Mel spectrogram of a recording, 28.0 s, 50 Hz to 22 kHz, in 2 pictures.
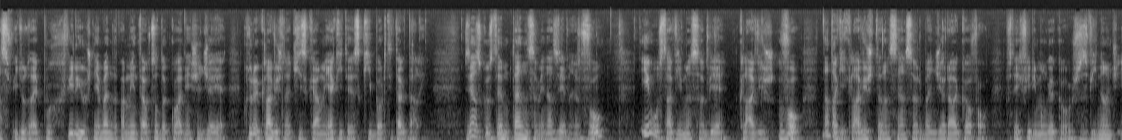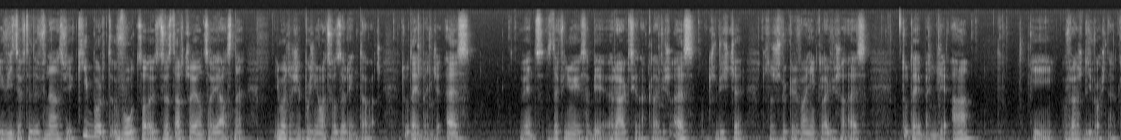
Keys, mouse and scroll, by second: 5.3-6.8 drag, 7.0-9.5 drag, 7.2 w, 8.8 w, 13.5 click, 19.0 click, 19.2 s, 20.4 click, 22.1 s, 22.7-24.6 drag, 25.1 click, 25.6 a, 26.2-28.0 drag.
